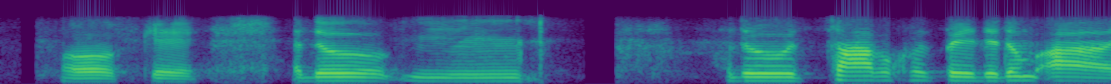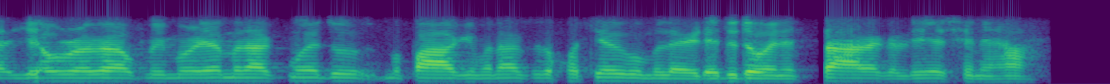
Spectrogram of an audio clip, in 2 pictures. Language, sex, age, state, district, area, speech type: Manipuri, male, 18-30, Manipur, Chandel, rural, conversation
